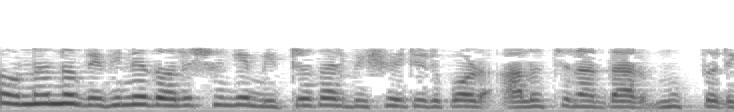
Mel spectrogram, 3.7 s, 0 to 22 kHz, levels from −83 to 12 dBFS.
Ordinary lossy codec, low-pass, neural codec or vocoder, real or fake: none; 3.6 kHz; none; real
